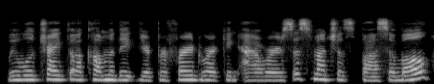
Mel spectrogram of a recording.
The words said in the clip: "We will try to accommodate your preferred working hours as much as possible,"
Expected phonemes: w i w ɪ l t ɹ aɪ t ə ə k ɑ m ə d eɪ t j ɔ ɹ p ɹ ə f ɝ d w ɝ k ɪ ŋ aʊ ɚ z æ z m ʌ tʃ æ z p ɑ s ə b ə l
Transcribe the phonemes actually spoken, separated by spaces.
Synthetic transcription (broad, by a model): w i w ɪ l t ɹ aɪ t ə ə k ɑ m ə d eɪ t j ɔ ɹ p ɹ ə f ɝ d w ɝ k ɪ ŋ aʊ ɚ s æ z m ʌ tʃ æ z p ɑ s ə b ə l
